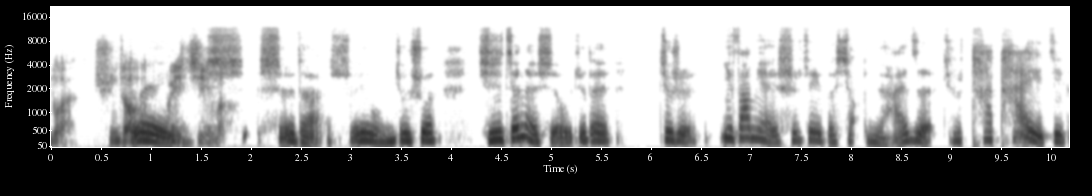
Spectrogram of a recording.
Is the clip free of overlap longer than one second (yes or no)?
yes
